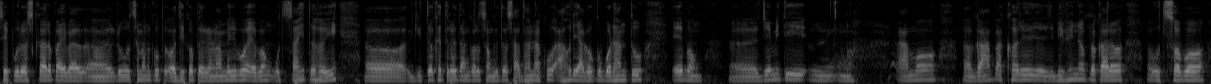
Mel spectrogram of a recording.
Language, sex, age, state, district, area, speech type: Odia, male, 30-45, Odisha, Mayurbhanj, rural, spontaneous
